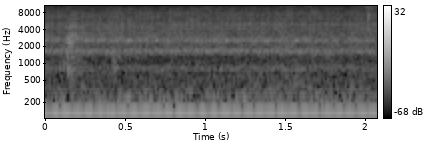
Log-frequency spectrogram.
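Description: Quiet, steady low hum with a faint hiss over it: room background with no distinct event.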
